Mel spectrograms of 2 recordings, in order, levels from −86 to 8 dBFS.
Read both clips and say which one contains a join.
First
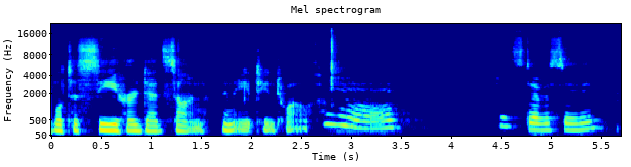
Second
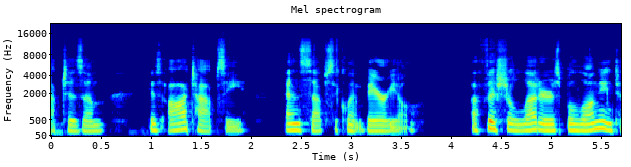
second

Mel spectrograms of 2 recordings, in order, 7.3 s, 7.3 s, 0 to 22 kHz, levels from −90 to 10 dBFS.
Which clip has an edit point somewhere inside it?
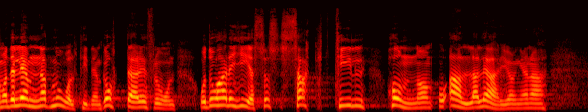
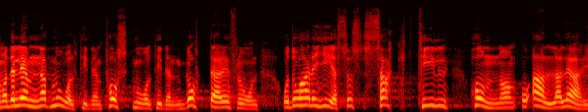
first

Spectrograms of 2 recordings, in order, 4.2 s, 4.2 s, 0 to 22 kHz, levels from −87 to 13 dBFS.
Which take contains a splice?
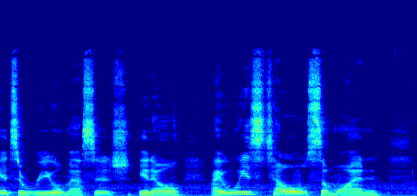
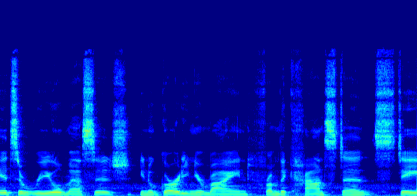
first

